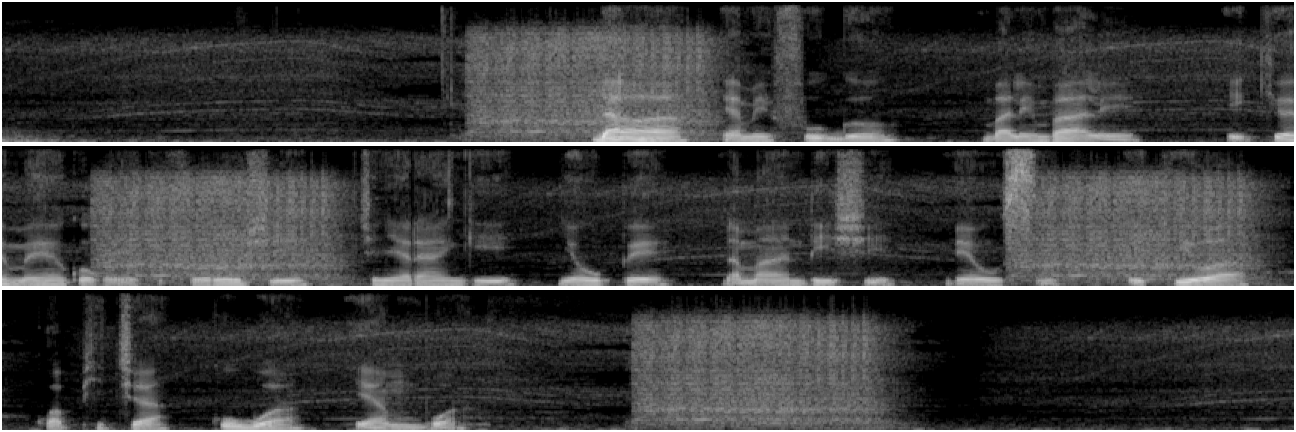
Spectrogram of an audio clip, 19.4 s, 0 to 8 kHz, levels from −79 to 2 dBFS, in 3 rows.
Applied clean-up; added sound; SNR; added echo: none; Drill; 12 dB; none.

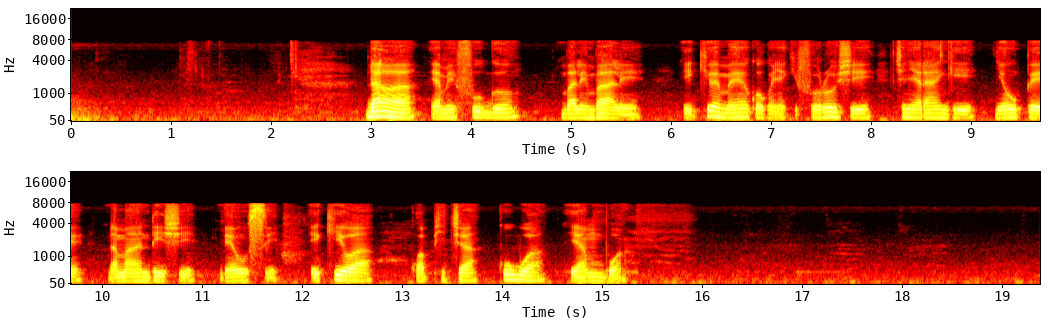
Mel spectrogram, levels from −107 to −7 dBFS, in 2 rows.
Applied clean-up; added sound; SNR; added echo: none; none; none; none.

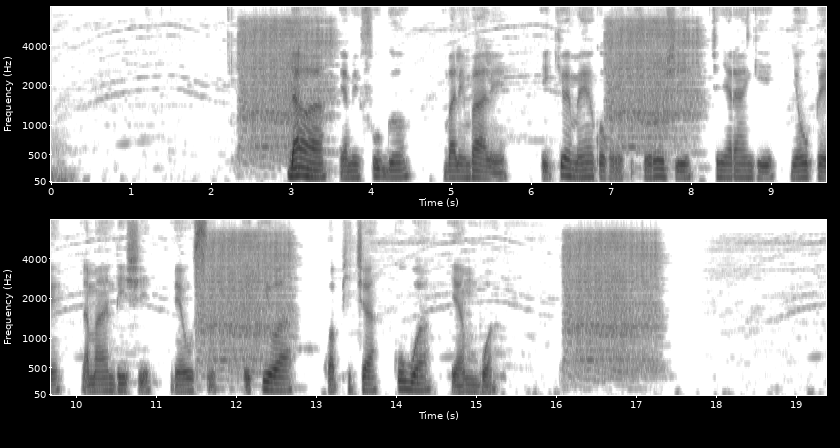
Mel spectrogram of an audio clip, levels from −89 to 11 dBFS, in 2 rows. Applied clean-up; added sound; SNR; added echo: classical method Wiener filter.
